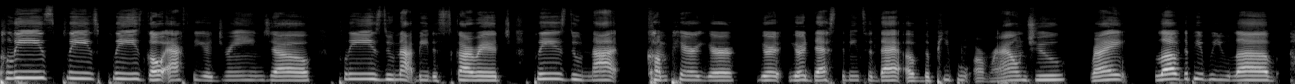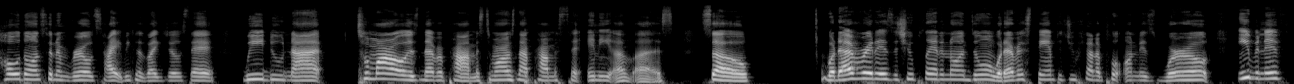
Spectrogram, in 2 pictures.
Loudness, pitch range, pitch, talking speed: -21 LUFS, 185-225 Hz, 200 Hz, 190 wpm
